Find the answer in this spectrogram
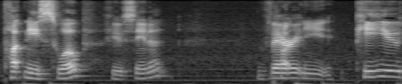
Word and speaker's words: Putney Swope: show a movie and the movie was called Putney Swope you've seen it very PU T and ey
